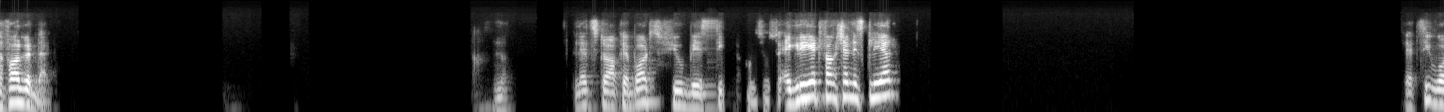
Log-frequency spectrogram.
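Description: A man talks calmly through a microphone, in short bursts with pauses.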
